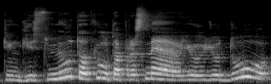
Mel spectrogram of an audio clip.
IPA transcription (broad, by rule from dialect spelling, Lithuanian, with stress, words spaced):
tʲɪn ɡʲɪsʲˈmʲuː toːˈkʲuː tɐ prɐsʲˈmʲɛ jʊ jʊˈduː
